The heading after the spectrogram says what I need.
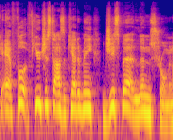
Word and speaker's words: Jesper Lindstrøm: Academy jisper Lindstrom and hopefully I'm pronouncing that somewhat correctly in fact Let me give a quick pronunciation up so I don't butcher it for the whole 10 minute video apparently we got quite close I think it's Jesus Lindstrom uh we'll just call them Jasper now when you first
